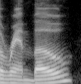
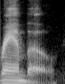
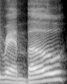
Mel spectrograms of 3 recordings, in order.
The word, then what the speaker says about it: Rambeau: the show, which is Rambo, which is kind of annoying to me. It should be Rambeau, not Rambo. It's where you place the accent, and it just makes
